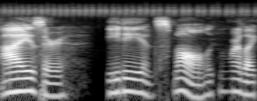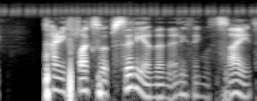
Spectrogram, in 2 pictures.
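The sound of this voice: In an unforced reading voice with ordinary pitch variation, the speaker talks over a quiet background.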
